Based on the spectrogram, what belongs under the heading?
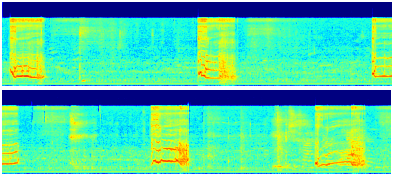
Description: Here is another snoring dog, Lilly an Olde English Bulldog.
